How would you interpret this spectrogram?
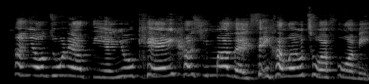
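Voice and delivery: put-on very high, loud New York accent. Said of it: "he'd be like".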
